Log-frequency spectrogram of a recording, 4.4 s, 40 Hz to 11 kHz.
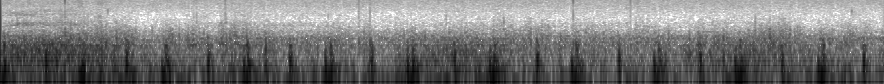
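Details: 21-year-old female on an exercise bike, recorded to capture breathing too: fast steady heartbeat about 140 per minute under heavy breath noise; heart sounds during exercise.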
